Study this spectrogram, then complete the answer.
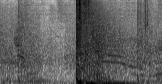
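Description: A scoped rifle fires a single shot.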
